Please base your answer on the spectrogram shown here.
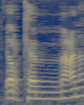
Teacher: تصبح ميما مشددة إدغاما كاملا، تسقط الباء ذاتا وصفة فيها · الإدغام هنا بغنة لأن أصبحت ميما مشددة، الإدغام بغنة مشبعة.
